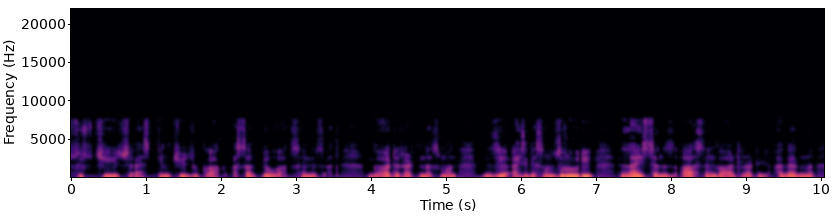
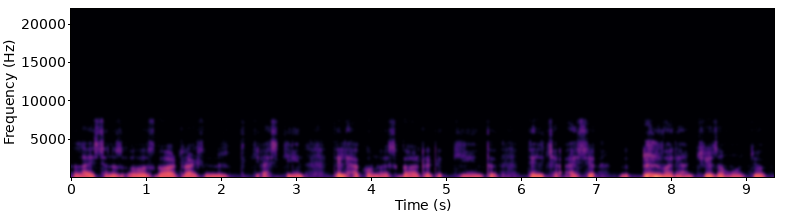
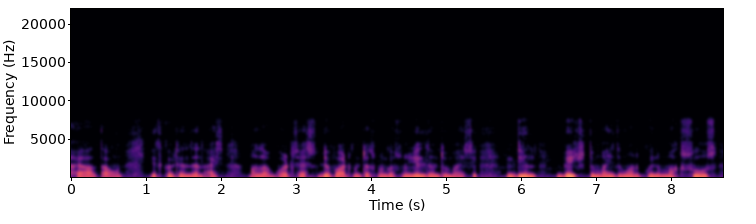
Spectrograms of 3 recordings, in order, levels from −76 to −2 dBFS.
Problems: none marked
